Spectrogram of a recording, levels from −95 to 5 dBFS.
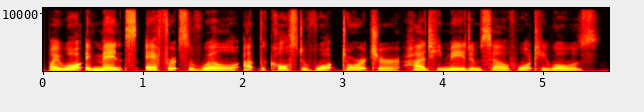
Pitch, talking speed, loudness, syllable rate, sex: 185 Hz, 200 wpm, -20 LUFS, 4.7 syllables/s, female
